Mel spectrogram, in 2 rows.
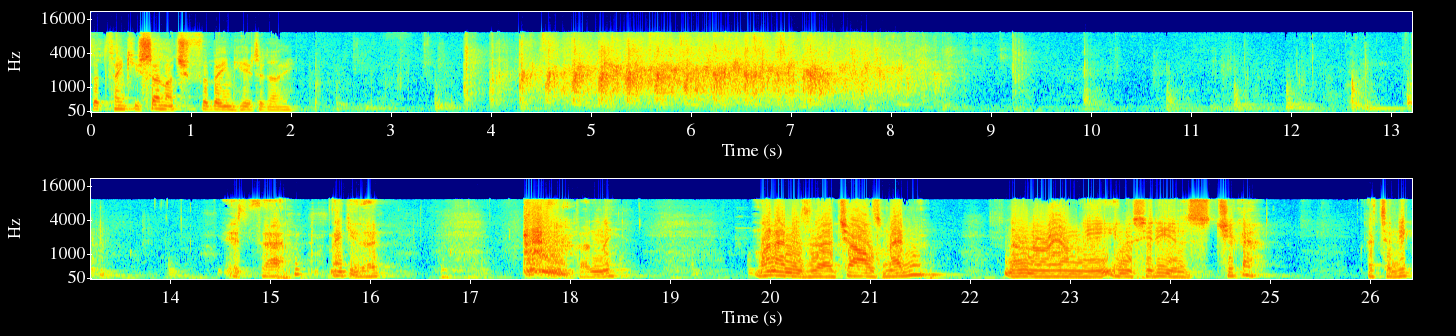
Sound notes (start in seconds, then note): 3.7 applause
